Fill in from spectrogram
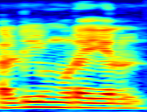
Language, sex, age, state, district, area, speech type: Tamil, male, 30-45, Tamil Nadu, Tiruppur, rural, spontaneous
